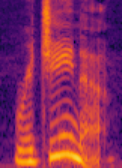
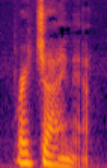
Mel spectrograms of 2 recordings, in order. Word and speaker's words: Regina: And in fact, in episode number 2, you'll notice I referred to Regina, Saskatchewan as Regina, since I was just becoming familiar with the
